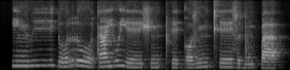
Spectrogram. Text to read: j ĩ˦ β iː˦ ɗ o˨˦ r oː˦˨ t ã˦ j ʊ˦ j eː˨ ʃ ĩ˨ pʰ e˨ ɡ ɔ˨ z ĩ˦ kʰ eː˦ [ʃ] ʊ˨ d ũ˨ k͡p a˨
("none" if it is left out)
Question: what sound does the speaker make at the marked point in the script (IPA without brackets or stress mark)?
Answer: z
